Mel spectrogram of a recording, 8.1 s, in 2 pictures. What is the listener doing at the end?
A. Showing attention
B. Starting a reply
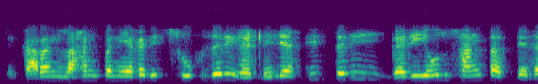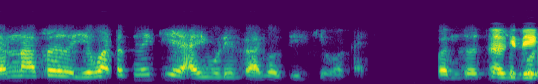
A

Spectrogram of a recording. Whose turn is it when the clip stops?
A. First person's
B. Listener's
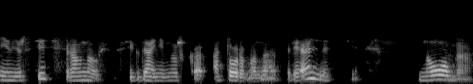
A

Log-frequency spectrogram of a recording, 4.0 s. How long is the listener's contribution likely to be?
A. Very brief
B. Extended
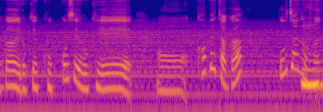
A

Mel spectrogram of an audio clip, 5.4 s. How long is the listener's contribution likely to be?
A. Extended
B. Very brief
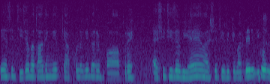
B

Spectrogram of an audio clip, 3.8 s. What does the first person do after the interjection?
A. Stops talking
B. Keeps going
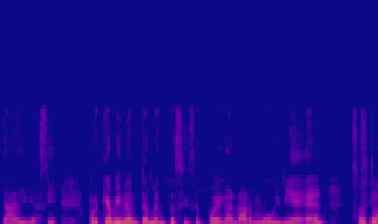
B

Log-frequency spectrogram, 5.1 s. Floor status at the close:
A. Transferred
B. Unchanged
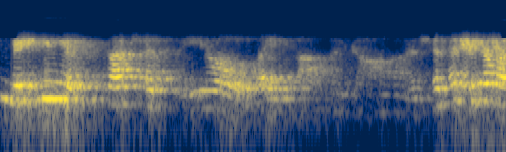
A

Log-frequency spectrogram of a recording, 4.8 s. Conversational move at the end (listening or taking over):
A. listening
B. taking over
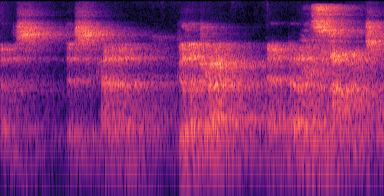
A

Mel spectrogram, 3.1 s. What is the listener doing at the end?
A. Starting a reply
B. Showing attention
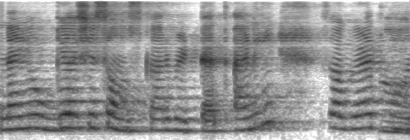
B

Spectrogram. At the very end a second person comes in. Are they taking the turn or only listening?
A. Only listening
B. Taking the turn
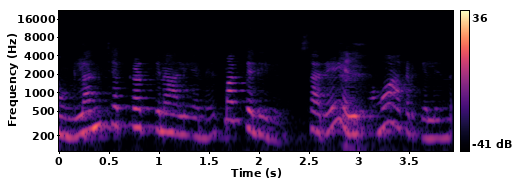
A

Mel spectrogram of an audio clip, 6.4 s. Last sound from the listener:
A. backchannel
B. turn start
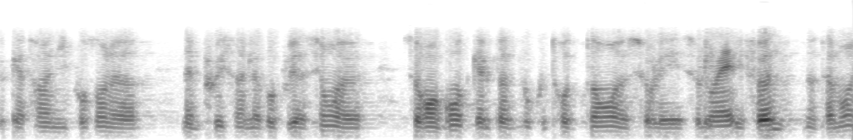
A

